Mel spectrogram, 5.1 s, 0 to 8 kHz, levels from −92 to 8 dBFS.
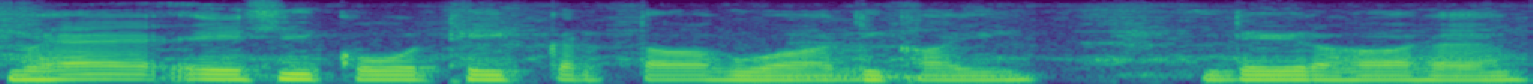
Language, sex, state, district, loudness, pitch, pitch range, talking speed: Hindi, male, Haryana, Charkhi Dadri, -14 LUFS, 115 Hz, 110-120 Hz, 115 wpm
